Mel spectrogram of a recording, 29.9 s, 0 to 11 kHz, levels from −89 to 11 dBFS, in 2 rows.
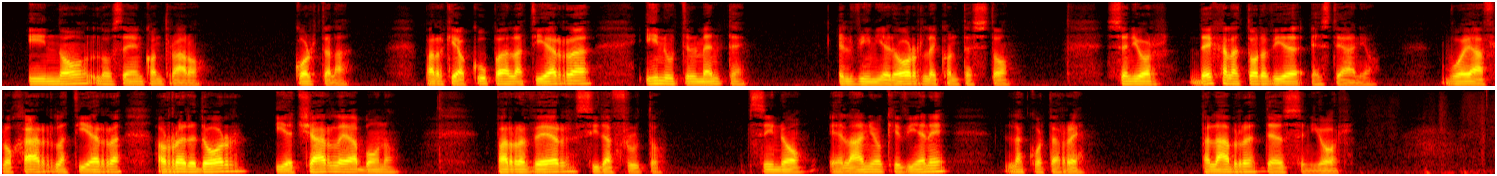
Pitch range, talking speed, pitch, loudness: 90-105 Hz, 90 wpm, 95 Hz, -21 LUFS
